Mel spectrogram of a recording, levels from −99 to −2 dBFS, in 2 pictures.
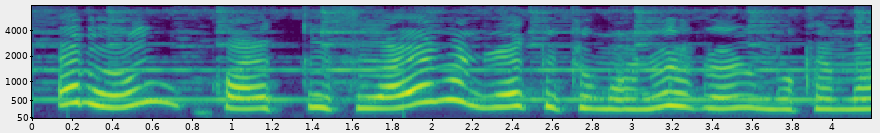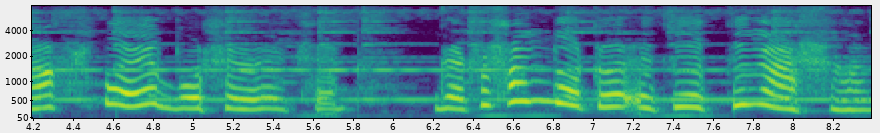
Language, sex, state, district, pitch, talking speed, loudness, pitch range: Bengali, female, West Bengal, Kolkata, 305 Hz, 115 wpm, -18 LUFS, 275-370 Hz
